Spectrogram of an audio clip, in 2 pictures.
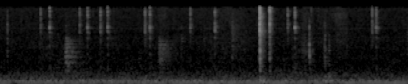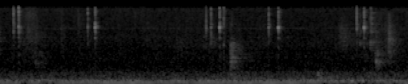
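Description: Faint computer mouse clicks and keyboard keystrokes, scattered and irregular, with one sharper click about three seconds in.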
